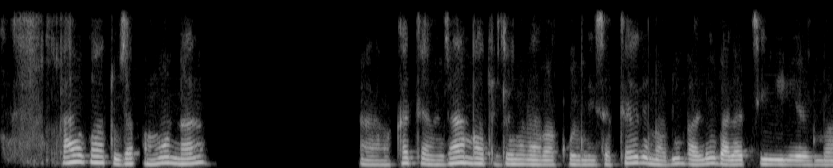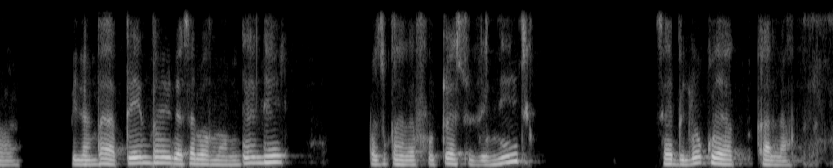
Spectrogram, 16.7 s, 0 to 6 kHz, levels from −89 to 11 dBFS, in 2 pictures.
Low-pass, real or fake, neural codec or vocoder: 5.4 kHz; fake; codec, 24 kHz, 3 kbps, HILCodec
